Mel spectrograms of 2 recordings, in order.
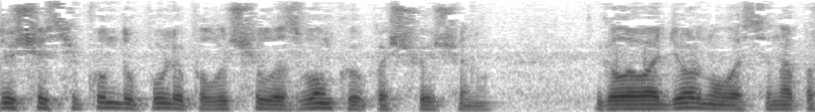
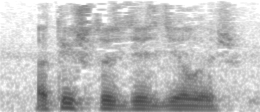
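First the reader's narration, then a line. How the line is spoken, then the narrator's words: Affectionate question. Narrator (Russian): ласково поинтересовался незваный гость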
